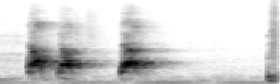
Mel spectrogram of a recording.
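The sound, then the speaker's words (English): A dog barks three times, a quick pair followed by a single louder bark, clear, with a brief sharp noise cutting in at the very end and no talking. “Is he barking at Mango?”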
